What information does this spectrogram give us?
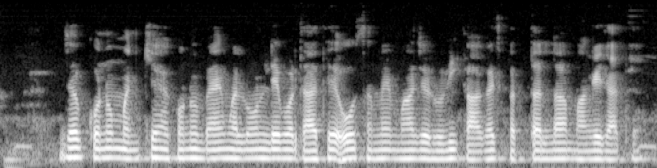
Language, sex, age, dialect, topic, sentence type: Chhattisgarhi, male, 18-24, Western/Budati/Khatahi, banking, statement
